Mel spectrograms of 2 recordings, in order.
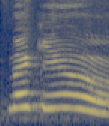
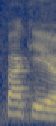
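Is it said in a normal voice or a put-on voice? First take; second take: put-on; normal. First: It is said in a put-on deaf voice. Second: It is said in his normal voice.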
